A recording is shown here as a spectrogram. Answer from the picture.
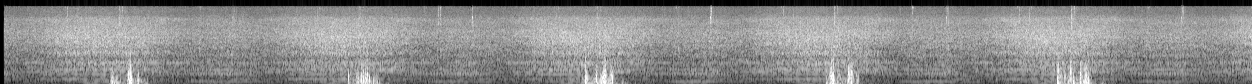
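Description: Antique electric desk fan running with a steady motor hum and rushing air. About every two and a half seconds a gust of air buffets the microphone as the fan swings round to face it, five times in all.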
